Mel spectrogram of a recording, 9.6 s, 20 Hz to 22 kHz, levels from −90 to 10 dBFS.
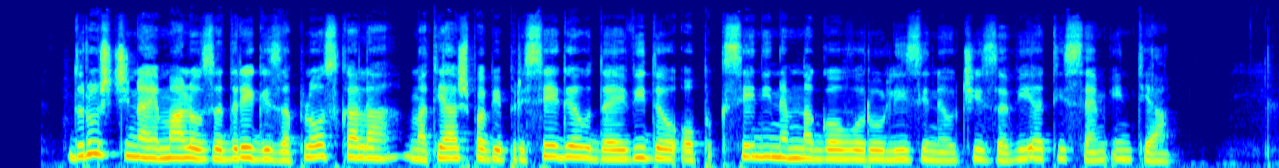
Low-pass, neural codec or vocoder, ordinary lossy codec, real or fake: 19.8 kHz; vocoder, 44.1 kHz, 128 mel bands, Pupu-Vocoder; MP3, 96 kbps; fake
